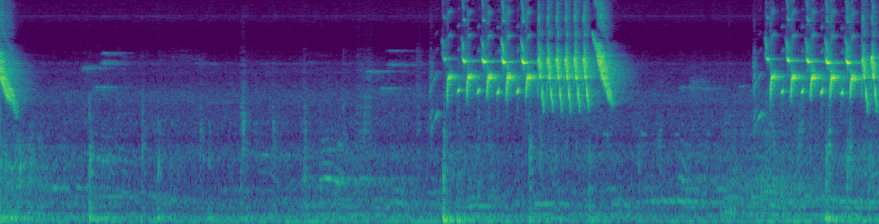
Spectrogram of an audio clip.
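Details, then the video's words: European goldfinch, western type, caged and untutored, in energetic readiness song: two bursts of fast, high, tinkling twittering notes, separated by a few seconds of near silence with faint clicks. "تغريد الحسون"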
